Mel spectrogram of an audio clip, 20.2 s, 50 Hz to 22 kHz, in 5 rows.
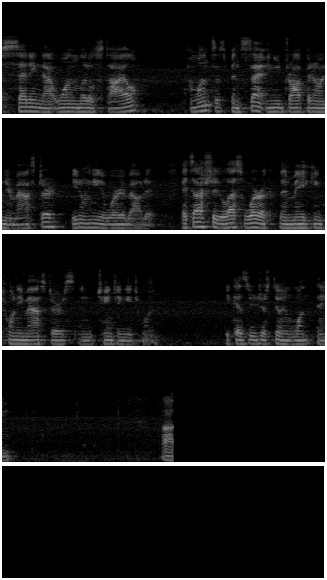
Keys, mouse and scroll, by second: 12.3 click, 13.0-13.5 alt+scroll down 3.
